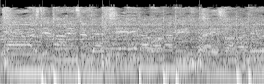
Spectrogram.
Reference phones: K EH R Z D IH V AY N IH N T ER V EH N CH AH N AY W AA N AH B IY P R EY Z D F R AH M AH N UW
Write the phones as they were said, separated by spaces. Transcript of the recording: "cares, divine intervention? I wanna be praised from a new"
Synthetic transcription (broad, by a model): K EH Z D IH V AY IH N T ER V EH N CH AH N AY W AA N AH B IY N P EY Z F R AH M AH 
